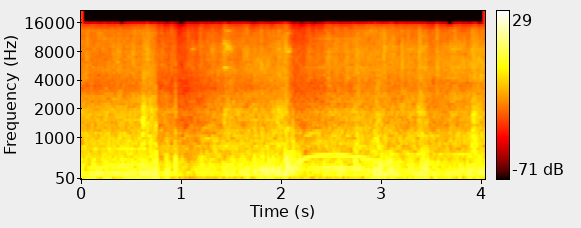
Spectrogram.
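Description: Low rumble of a heritage electric tram moving off along its rails, with a brief rising and falling tone about two seconds in.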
